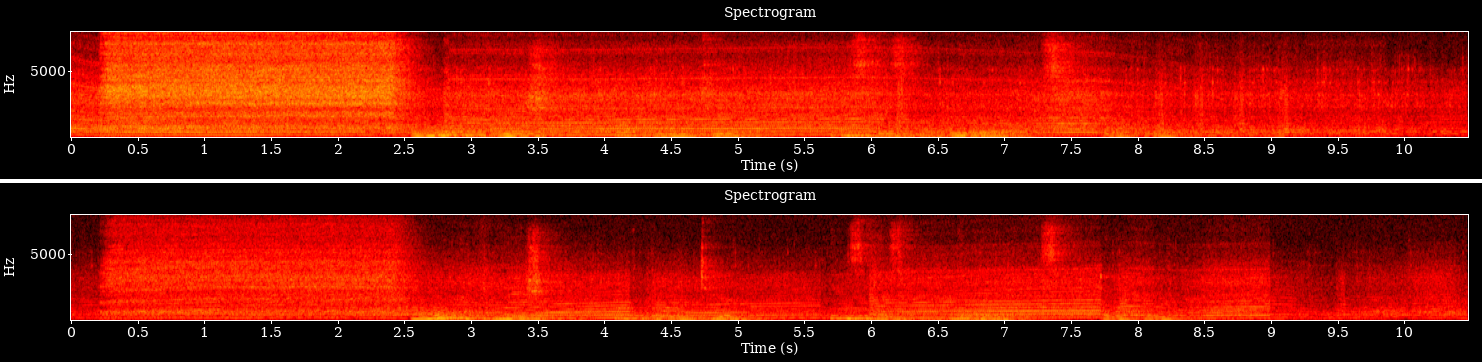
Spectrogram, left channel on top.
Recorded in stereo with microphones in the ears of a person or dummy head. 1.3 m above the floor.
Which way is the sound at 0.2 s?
20° left (ahead or behind).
